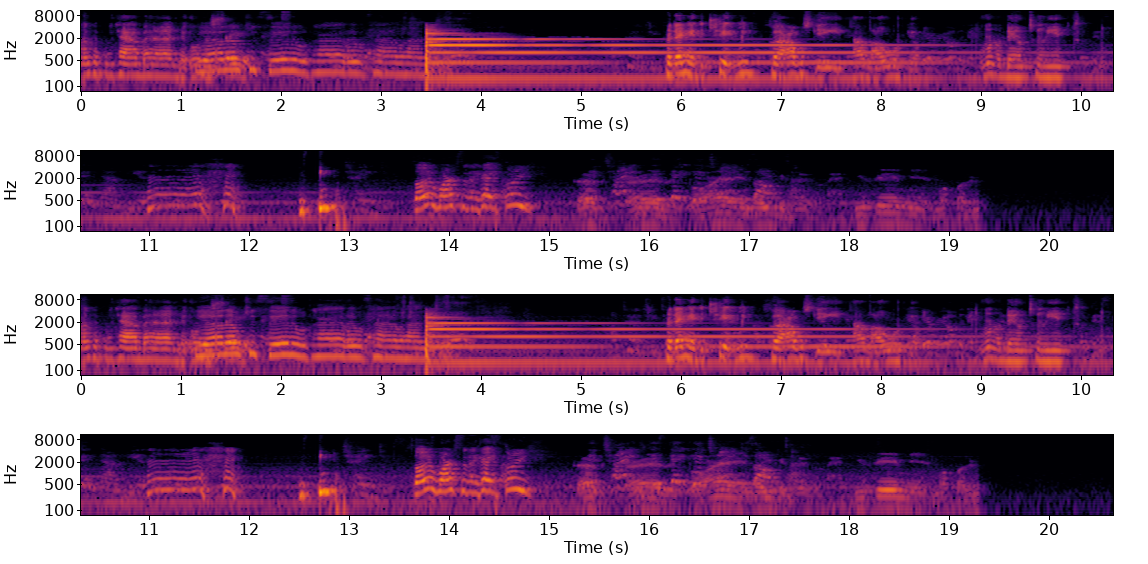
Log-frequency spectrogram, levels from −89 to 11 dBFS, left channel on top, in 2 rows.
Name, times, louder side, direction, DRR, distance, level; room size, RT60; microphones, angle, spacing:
voice 1, 0.0-1.7 5.8-8.4 9.0-9.8 12.5-12.8, equal, 5° left, 1.1 m, -29 dB
voice 2, 1.1-4.0 5.3-5.8 6.5-6.6 7.4-8.0 8.3-9.3 10.0-11.4 11.7-12.0 13.3-14.9 15.4-17.6 17.9-18.0, right 4 dB, 65° right, 0.5 m, -33 dB
sound 1, 3.4-9.1 9.4-10.1, left 4 dB, 20° left, 0.5 m, -26 dB
voice 3, 11.0-11.9 15.3-15.5 15.8-17.6 18.1-19.3, right 4 dB, 85° right, 1.3 m, -39 dB
11.5 x 5.5 x 5.3 m
head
